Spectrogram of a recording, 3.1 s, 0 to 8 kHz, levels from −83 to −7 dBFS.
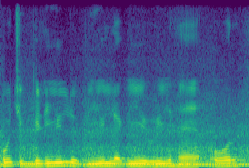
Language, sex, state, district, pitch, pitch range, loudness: Hindi, male, Uttar Pradesh, Shamli, 125 Hz, 115-135 Hz, -10 LUFS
